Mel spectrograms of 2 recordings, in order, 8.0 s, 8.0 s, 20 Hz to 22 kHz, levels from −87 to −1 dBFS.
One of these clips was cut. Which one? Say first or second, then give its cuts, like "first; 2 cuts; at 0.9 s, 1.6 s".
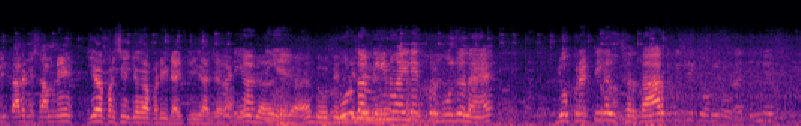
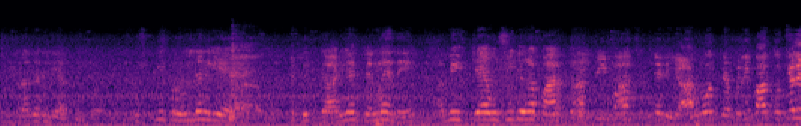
first; 1 cut; at 2.3 s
